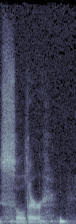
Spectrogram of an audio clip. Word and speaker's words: solder: pronunciation people out there I am starting to try to add the L to solder I didn't grow up using the L so all right we're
